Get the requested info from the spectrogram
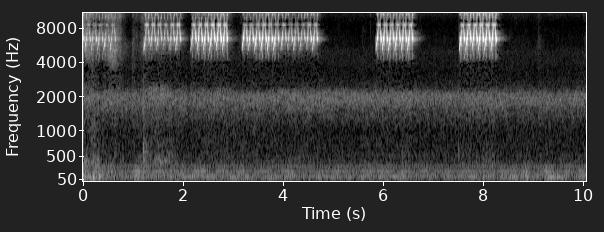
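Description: A small bird chirping: a rapid, very high-pitched trill repeated in six short bursts of about a second each.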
